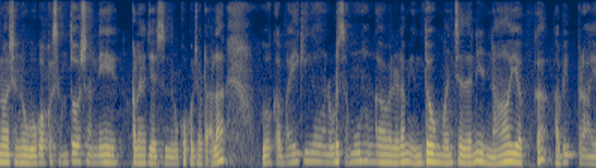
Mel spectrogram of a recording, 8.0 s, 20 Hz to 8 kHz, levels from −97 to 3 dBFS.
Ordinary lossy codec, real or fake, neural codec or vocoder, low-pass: none; fake; codec, 16 kHz, 2 kbps, X-Codec, WavLM features, trained on Multilingual LibriSpeech; none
